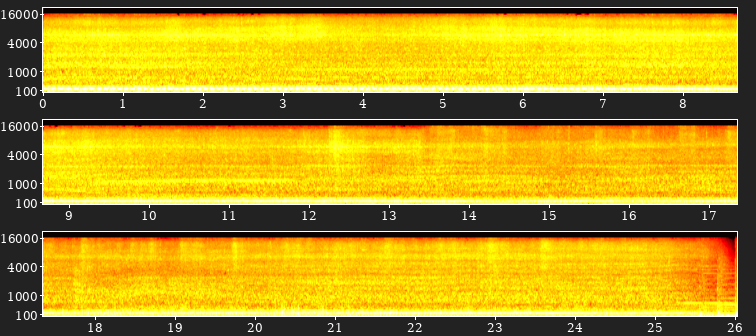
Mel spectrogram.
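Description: Tractor engine running at a steady speed, a constant drone, over a steady rushing hiss of blowing air and dust from the orchard machinery.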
